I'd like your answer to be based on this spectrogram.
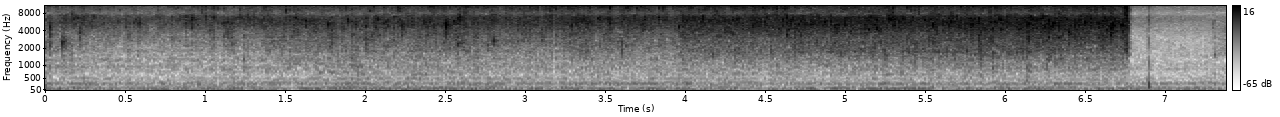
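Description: Kilimeen fish, being fried in batches in hot oil for a fish pickle, give off a steady, dense sizzle that holds evenly throughout and then drops off abruptly near the end.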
